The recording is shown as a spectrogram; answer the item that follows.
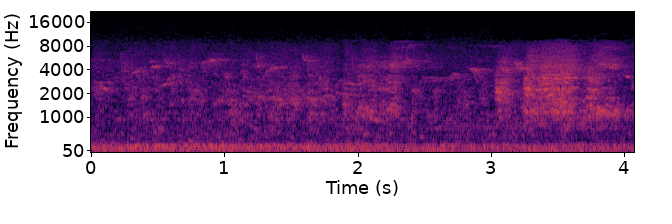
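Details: Grey herons quarrelling, recorded in 2018: a few harsh, broadband squawks build up late, loudest near the end, over a steady low rumble of background noise.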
